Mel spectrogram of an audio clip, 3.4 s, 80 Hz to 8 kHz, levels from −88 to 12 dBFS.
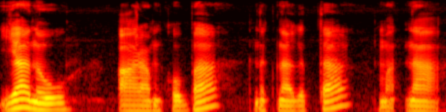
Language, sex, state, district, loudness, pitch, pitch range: Garo, male, Meghalaya, South Garo Hills, -23 LUFS, 105 Hz, 100-145 Hz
